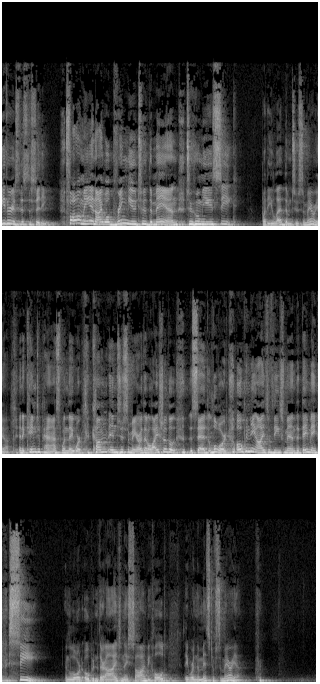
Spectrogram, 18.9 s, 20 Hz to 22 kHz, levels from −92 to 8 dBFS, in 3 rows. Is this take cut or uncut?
uncut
